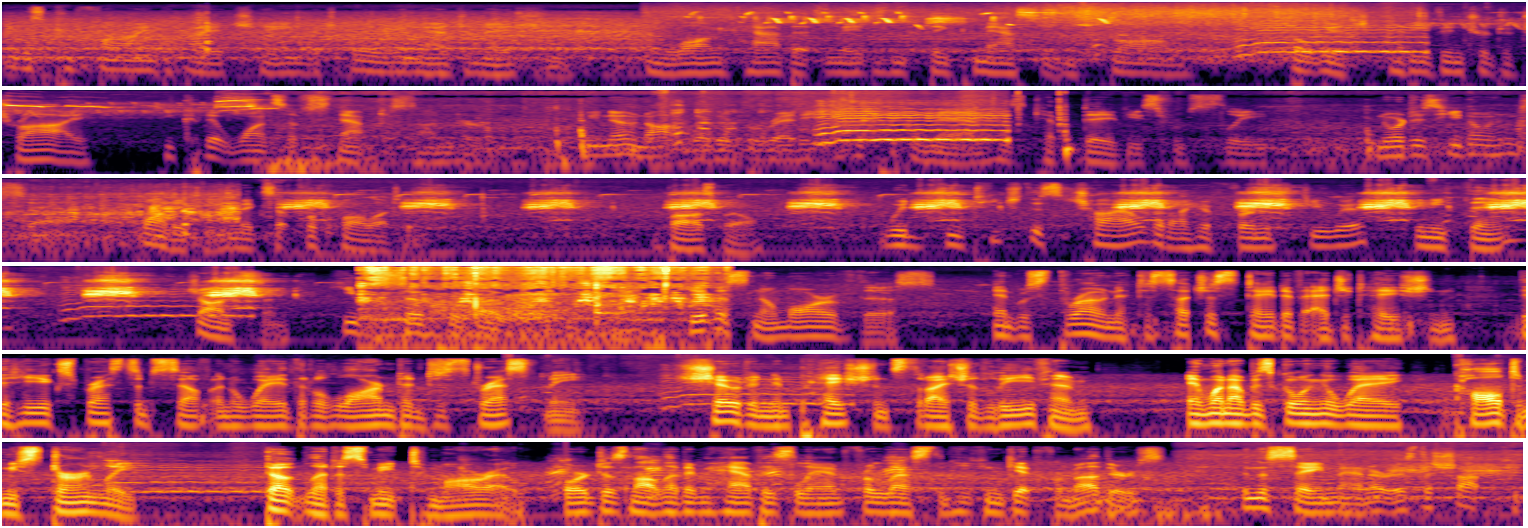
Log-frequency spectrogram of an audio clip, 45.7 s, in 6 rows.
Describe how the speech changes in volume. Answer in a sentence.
The volume of the speech goes up.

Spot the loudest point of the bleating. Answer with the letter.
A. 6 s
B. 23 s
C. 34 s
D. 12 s
D.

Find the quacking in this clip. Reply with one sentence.
The quacking can be heard from 15.2 to 26.5 s and from 40.4 to 45.6 s.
